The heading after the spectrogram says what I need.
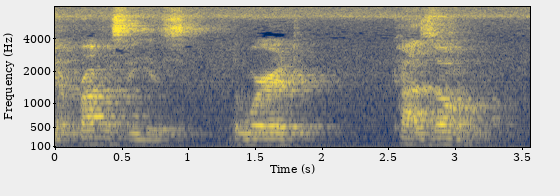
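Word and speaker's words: חזון: word for vision or prophecy is the word chazon, spelled C-H-A-Z-O-N, pronounced chazon.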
